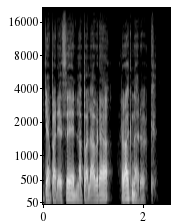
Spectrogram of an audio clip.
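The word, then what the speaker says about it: Ragnarök: aparece en la palabra Ragnarok, que como ahora ya sabemos se pronuncia con el acento en la primera sílaba, ragnarok.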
